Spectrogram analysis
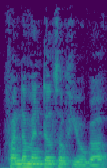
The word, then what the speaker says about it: yoga: Actually, it is a wrong pronunciation. There is no such word exist yoga in any ancient book. Yoga is a English pronunciation of real word yog.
